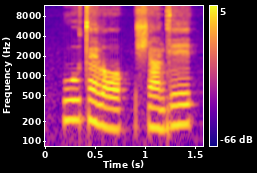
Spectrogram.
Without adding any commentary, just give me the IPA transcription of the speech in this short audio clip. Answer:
w u˦ t ɛ̃˦˨ l ɔ˨ | ʃ ã˨ ɡ e˧

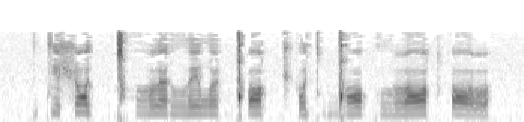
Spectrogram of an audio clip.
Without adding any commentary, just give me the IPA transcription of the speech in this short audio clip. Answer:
tʲ ə ʃ ɔ tʲ ǀʰ ɔ̤ l ə ɾ o̤ ɪ̯ w ɵ ǃʼ ɔ t t͡ʃʼ o tʲ ɡ͡ǃ ɔ k o̤ l ɔ t͡sʼ ɔ l

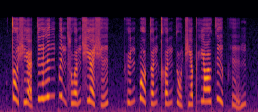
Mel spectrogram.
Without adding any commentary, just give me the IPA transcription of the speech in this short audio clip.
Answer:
t̪ ɤ˥˩ ɕ j ɛ̰˨˩ t̪ i˥ l i˥ ŋ p i˥˩ n s w ə˧˥ n ɕ j ɛ˥˩ ɕ i˧˥ | pʰ y˧˥ n p ɤ˥˩ t̪ ə˧˥ n kʰ ə˧˥ n t̪ ṵ˨˩ t͡ɕ j ɛ˦ pʰ j ɑ˥ ʊ̯ t̪ i˥˩ pʰ ḭ˨˩˦ ŋ

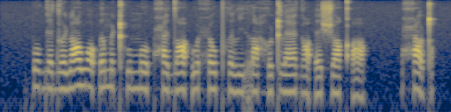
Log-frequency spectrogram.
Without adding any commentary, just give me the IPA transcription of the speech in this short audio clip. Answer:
p o ɡ ɛ d ɤ ɳ ɑ w ɔ ʔ ə m ə ʈʰ u m o ʔ ħ ɛ d̪ ɑ ʔ u ħ o pʰ ə l i r ɑ h o ʈ l æ ɡ ɑ ʔ ɛ ʃ ɤ qʼ ɑ | ħ ɑ ʈ

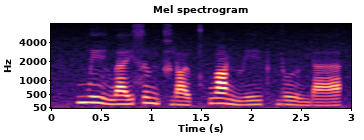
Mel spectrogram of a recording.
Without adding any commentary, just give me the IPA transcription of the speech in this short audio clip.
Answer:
m w e˥˩ ɪ̯ l w a˧˥ ɪ̯ s ɤ˥˩ ŋ t͡ɕ j ɑ˨˩ ʊ̯ kʰ w ɑ˥˩ ŋ ɻ e˥ ɪ̯ pʰ j o˥˩ ʊ̯ l j ä˧˥

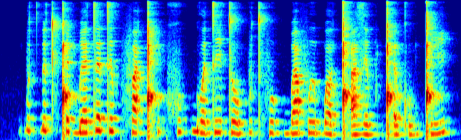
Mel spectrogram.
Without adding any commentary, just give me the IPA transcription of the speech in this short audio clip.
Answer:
k͡p u t ɗ ɯ t ǃ e ɡ͡b ɛ t ɛ t e kʷ f a ǃʰ u kʷ xʷ ɛ kʷ ɡʷ ɛ t i t o kʷ ʌ t f u kʷ ɡ͡b a f ɯ ɓ ʌ ǃʼ a z e kʷ ǃʼ ɛ kʷʼ a ɡ ǃ i

